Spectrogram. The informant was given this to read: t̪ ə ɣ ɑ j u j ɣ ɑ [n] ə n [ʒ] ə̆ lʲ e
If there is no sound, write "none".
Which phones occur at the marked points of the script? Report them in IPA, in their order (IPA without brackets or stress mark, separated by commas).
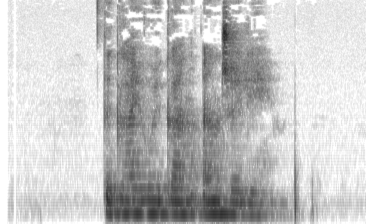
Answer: n, ʒ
